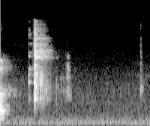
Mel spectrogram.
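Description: A brief clink of a metal whisk against a glass bowl about half a second in, dying away quickly, followed by two faint clicks.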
